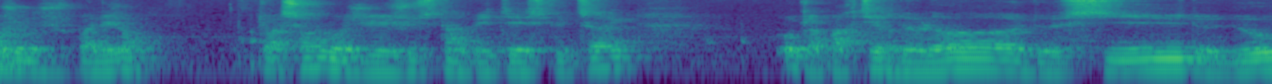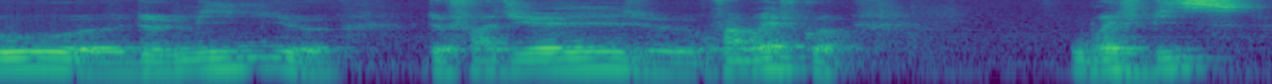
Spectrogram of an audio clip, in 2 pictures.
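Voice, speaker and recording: A man telling a rambling comic story full of puns and fillers, recorded from a distance in a very echoey room. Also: low-pitched. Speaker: comedian. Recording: very echoey, distant, faint noise.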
